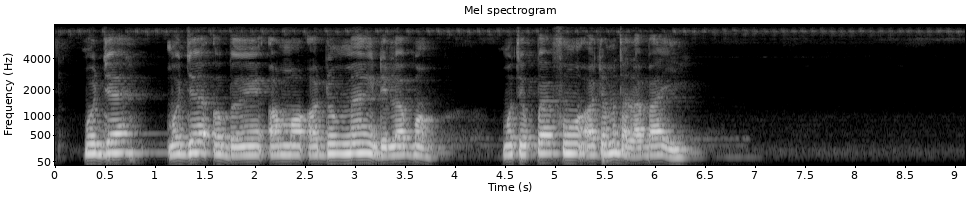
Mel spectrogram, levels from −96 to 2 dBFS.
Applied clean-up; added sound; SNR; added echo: none; none; none; reverberation time 0.5 s.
